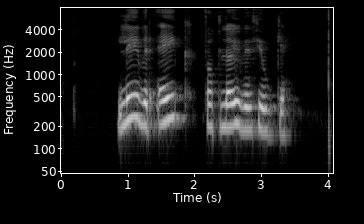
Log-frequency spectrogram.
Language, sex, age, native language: Icelandic, female, 40-49, Icelandic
